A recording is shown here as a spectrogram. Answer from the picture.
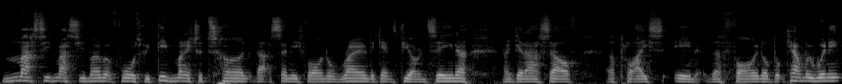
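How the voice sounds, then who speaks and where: This man speaks in a medium pitch at a fairly quick pace. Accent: British. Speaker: gaming youtuber. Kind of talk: game commentary. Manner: animated.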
